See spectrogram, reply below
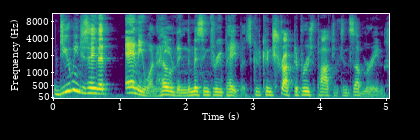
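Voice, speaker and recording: Husky, expressive Doctor Watson, acted by a man. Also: mid-range voice, brisk. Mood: inquiring. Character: Doctor Watson, earnest gentlemanly male companion and narrator. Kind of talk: radio play acting and narration.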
